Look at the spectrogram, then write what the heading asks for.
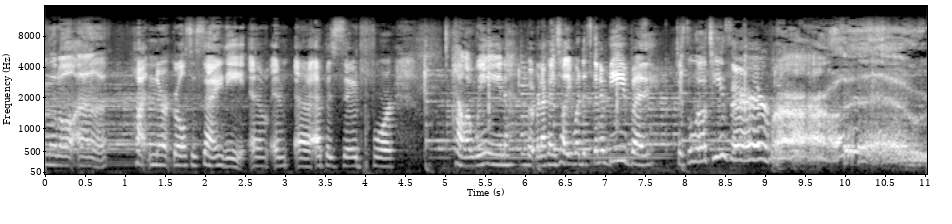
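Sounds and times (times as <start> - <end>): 
speech: 0.1 - 11.0
person voicing a growling roar imitating a fire-breathing winged creature: 9.0 - 11.0.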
